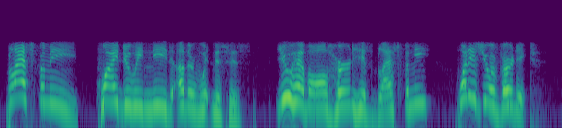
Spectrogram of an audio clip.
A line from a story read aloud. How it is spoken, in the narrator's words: shouting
